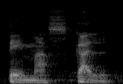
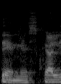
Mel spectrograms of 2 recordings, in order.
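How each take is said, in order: First: The second vowel sounds like 'a'. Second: The second vowel sounds like 'e'. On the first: The speaker calls it right. "es temazcal" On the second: The speaker calls it wrong. "estás pronunciando mal. No es temezcal"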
